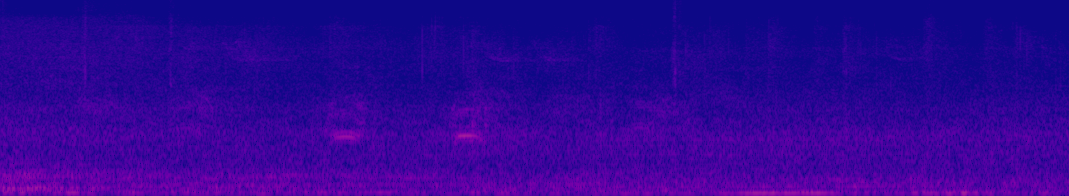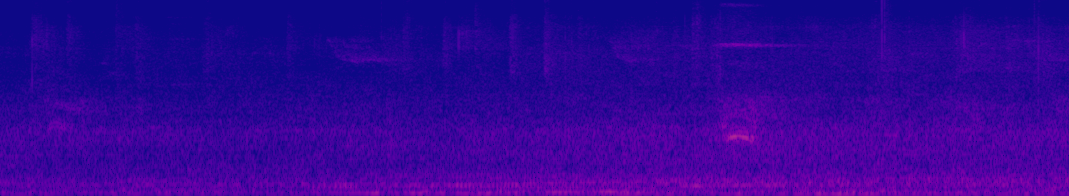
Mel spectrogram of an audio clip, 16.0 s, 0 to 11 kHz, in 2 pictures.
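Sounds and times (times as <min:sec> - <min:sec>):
crow cawing: 0:02.4 - 0:02.8, 0:03.4 - 0:03.8.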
